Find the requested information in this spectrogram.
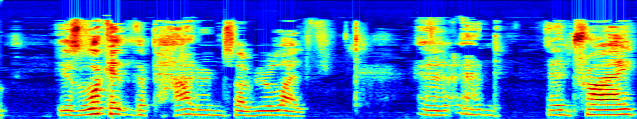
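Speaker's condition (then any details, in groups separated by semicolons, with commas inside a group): Cerebral palsy; reliable voice, uses voice control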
